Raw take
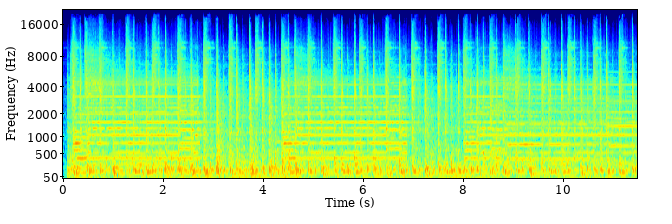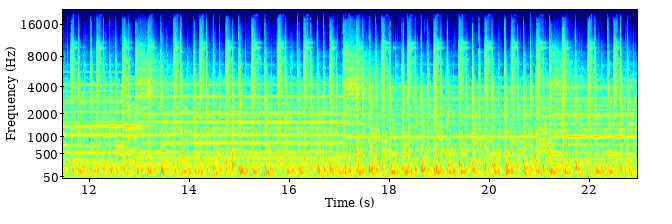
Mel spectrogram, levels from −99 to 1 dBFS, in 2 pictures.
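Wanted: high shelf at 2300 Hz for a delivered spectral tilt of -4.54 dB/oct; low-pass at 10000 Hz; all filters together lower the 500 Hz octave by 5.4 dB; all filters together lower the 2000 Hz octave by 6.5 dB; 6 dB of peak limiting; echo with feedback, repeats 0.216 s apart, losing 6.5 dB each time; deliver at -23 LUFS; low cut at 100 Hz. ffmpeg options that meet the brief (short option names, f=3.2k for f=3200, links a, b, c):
-af "highpass=100,lowpass=10k,equalizer=f=500:t=o:g=-6.5,equalizer=f=2k:t=o:g=-4.5,highshelf=f=2.3k:g=-7,alimiter=limit=-20dB:level=0:latency=1,aecho=1:1:216|432|648|864|1080|1296:0.473|0.222|0.105|0.0491|0.0231|0.0109,volume=6.5dB"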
